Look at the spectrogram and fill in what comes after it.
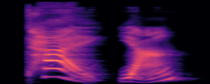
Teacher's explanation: Tai has the fourth dropping tone and young has the second Rising tone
